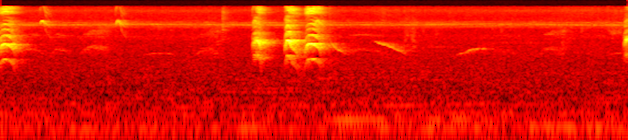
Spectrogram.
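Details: Great Kiskadee, the benteveo with a yellow crest, calling: one loud burst of three shrill, strident notes midway. Softer slurred whistles follow against a steady hiss.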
